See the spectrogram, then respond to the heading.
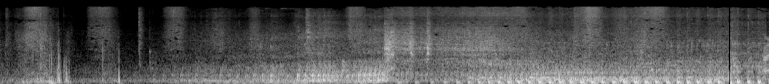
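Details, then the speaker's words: Mio Sporty scooter after top overhaul for hard starting, engine noise and overheating (cylinder head parts replaced, swing arm 6003 bearings changed): cranks, catches and settles into an even putter about three beats a second, no knock or tick; starts and idles quietly. "Ayan umandar na an tahimik na"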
